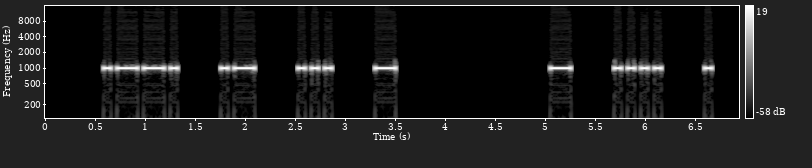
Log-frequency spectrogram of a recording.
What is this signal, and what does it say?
Morse code, heard as a keyed tone, about 18 wpm, spaced as for 12 wpm, 1000 Hz. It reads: PAST THE
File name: qotdfiles / 12wpm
